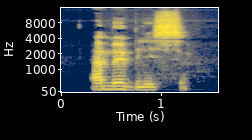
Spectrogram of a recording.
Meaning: inflection of ameublir: 1. third-person plural present indicative/subjunctive 2. third-person plural imperfect subjunctive
- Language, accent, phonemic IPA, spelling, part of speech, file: French, Canada, /a.mœ.blis/, ameublissent, verb, LL-Q150 (fra)-ameublissent.wav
